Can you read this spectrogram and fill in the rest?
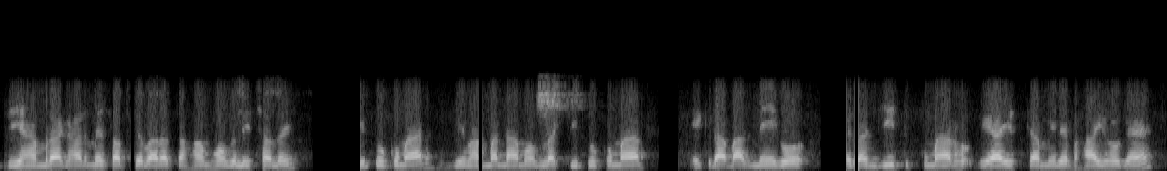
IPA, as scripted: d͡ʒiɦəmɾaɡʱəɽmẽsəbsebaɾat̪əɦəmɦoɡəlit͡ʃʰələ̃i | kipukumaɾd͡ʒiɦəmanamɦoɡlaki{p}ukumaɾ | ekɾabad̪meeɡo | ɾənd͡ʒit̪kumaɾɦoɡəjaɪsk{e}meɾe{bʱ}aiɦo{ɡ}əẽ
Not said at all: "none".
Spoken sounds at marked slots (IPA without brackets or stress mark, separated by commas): p, a, bʱ, ɡ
